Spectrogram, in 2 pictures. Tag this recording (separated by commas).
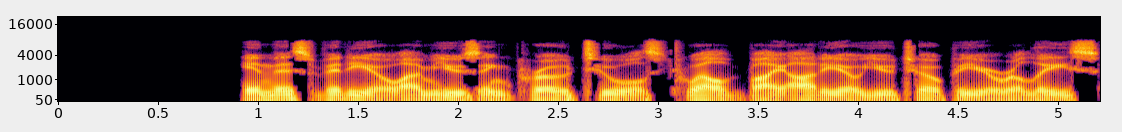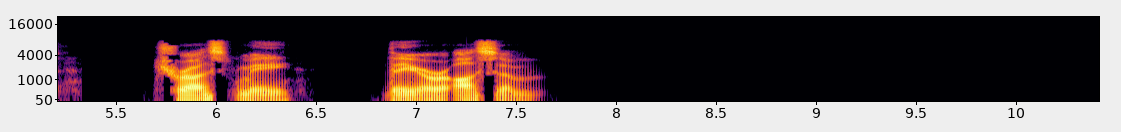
Speech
